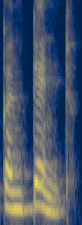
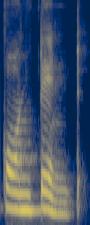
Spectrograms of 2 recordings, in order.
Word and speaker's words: content: Somebody used the word content. Content means happy. It should have been content. Content of the speech.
